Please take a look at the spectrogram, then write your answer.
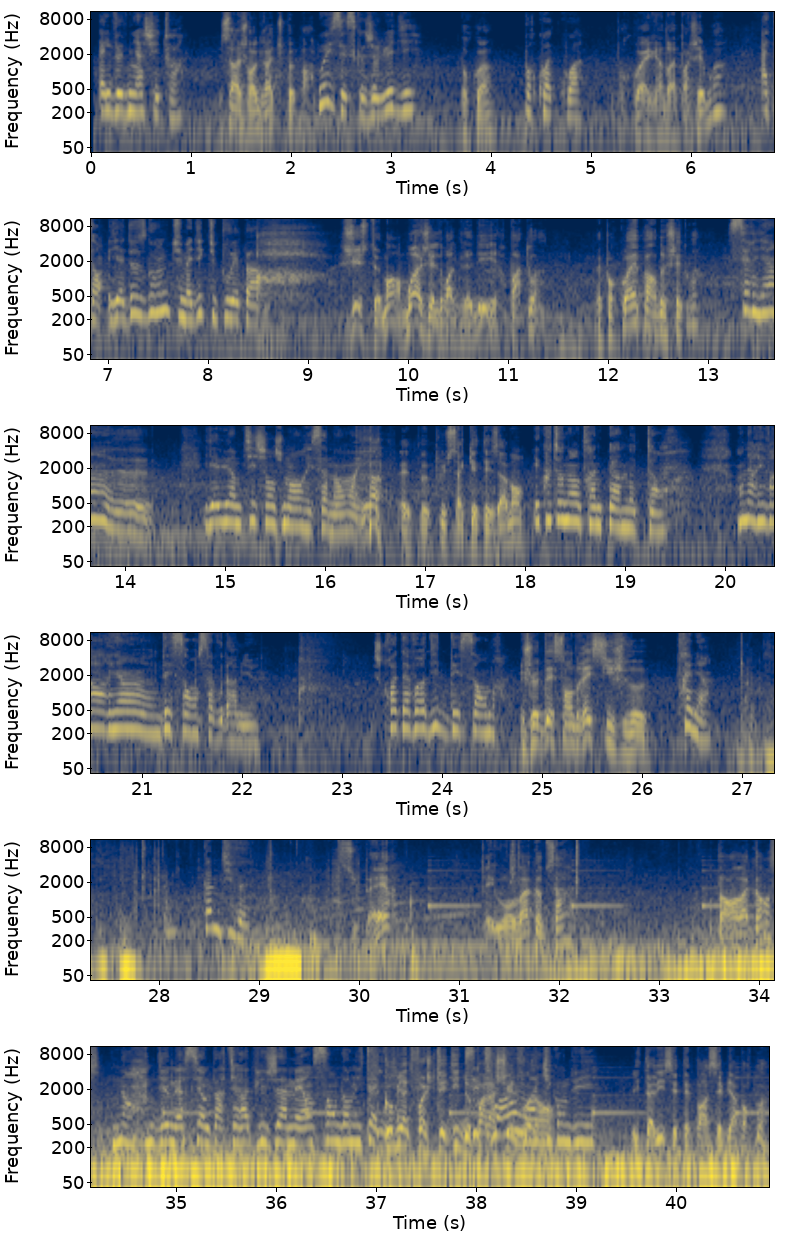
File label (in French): doublage naturelle nerveuse; Sang Chaud Et Chambre Froide; URSULA STRAUSS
